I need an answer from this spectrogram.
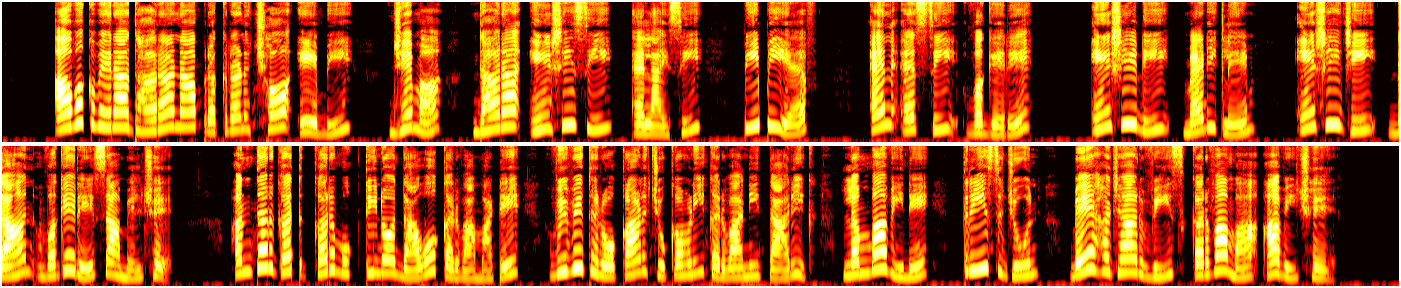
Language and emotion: Gujarati, neutral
